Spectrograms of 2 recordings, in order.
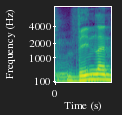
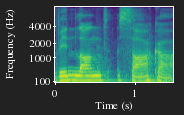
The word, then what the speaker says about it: Vinland Saga: Wie schreibt man es? Winland mit V, Winland Saga.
